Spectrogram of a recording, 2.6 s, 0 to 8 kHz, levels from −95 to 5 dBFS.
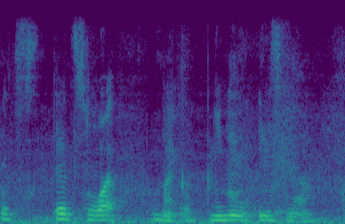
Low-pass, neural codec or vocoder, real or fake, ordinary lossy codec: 7.2 kHz; codec, 24 kHz, 3 kbps, HILCodec; fake; none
